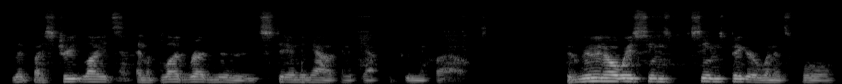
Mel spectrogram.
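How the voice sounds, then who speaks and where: A man running a tabletop game over a voice call, reading the scene description slowly and evenly. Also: fairly low pitch, rough recording. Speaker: game master.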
